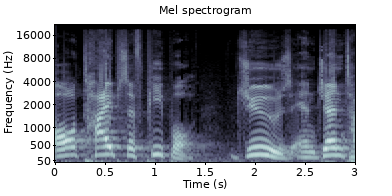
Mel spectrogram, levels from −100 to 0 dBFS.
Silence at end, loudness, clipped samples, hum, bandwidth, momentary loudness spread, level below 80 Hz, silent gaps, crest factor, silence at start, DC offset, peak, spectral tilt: 0 s; -23 LUFS; under 0.1%; none; 19 kHz; 9 LU; -46 dBFS; none; 14 dB; 0 s; under 0.1%; -8 dBFS; -5 dB/octave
